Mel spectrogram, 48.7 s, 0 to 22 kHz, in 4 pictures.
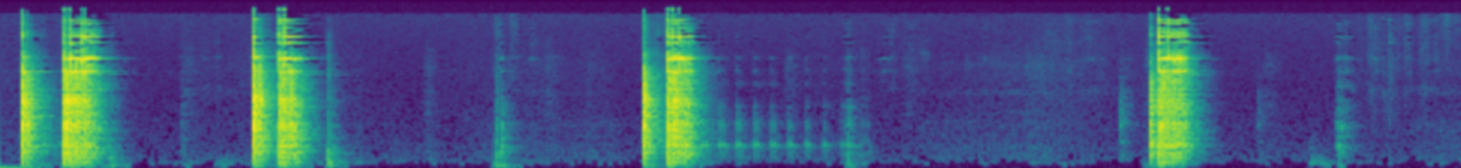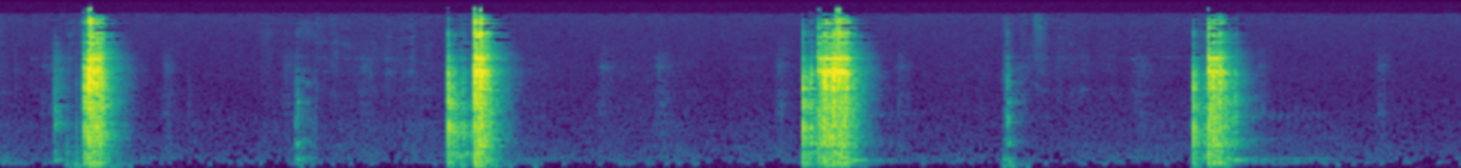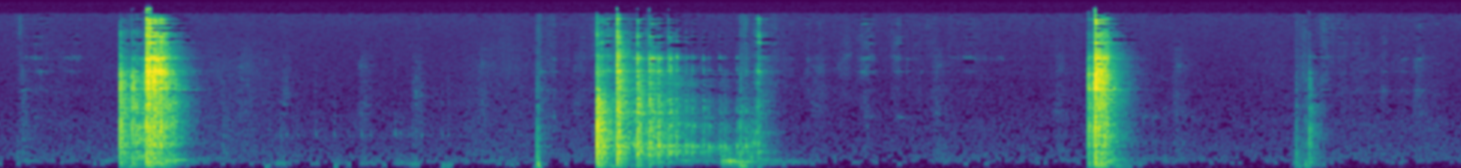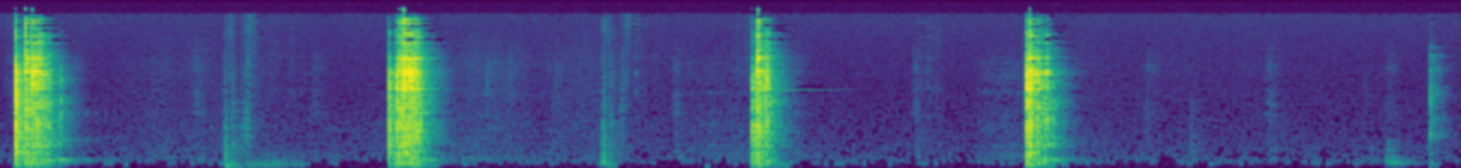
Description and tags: Fork Onto Table
A fork being placed onto a wooden table. Recorded using a Neumann KM185 and a Sound Devices 552.
cutlery, fork, hits, knife, metal, spoon, table, wooden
